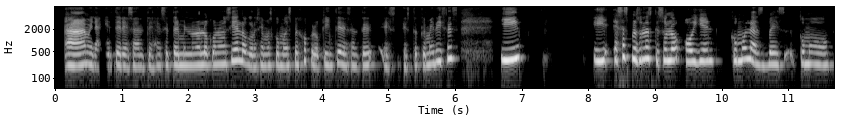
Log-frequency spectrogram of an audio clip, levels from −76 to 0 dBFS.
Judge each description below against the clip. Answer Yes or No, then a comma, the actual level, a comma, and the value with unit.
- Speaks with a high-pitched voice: Yes, high, 230 Hz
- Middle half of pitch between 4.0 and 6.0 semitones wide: Yes, average, 4.7 semitones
